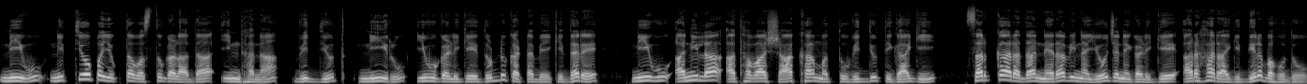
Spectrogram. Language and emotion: Kannada, neutral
